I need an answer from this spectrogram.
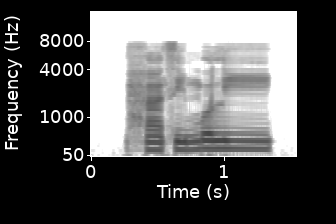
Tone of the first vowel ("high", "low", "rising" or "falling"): low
